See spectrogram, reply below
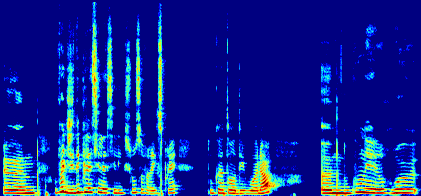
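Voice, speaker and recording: At a moderate pace and with a steady tone, a high-voiced young woman makes a screen-recorded game tutorial while sniffly with a cold. Her delivery is hesitant, packed with fillers and repeated apologies.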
